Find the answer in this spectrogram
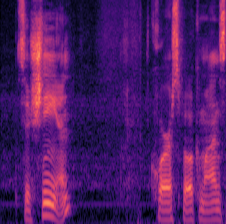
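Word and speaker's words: Zacian: i presume pronounce it zachin zashian is another pronunciation but i watched the trailer done by the japanese and that's how they pronounced it susheen of course pokemon's names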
